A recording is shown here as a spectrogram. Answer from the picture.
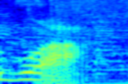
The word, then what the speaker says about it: Bois: Então, né, gente, é Luciana Bois, mas pronuncia Bois, como Courtois, como Stella Artois, como...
